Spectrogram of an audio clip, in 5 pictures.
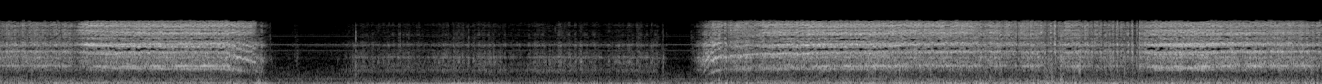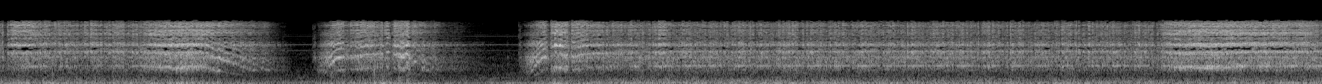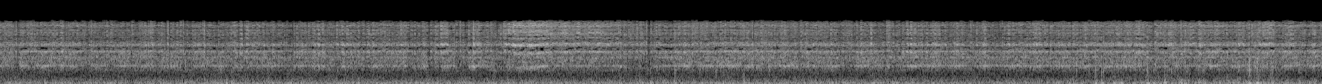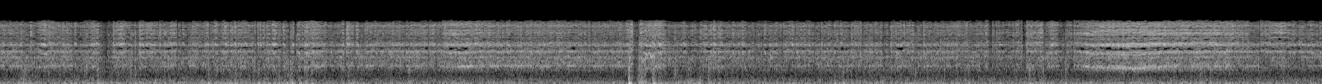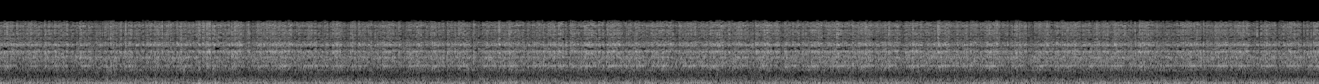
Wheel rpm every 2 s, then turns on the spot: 220, 60, 20, 80, 210, 230, 230, 160, 80, 140, 230, 230, 230, 230, 230, 230, 230, 230, 230, 230, 230, 230, 230, 230, 230, 230, 230, 230, 230, 230, 230, 240, 230.
2-6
